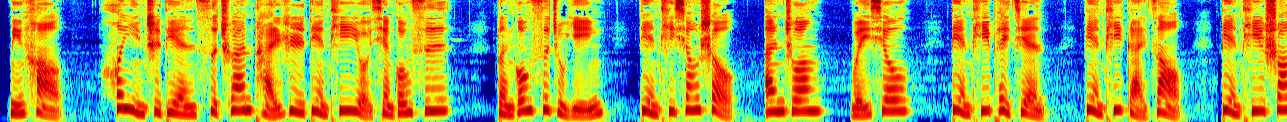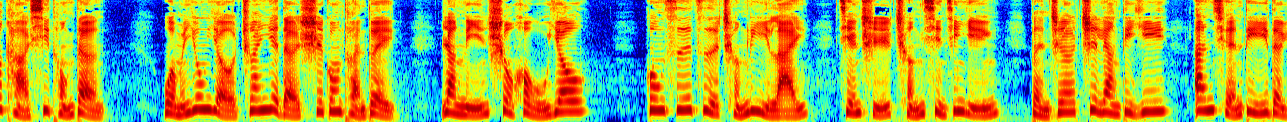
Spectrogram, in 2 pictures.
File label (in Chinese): 女 彩铃 样音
